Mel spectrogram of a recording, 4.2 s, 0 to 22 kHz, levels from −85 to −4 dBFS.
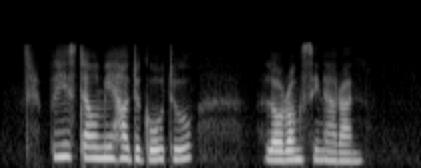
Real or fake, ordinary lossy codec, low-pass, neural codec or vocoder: fake; none; 7.2 kHz; codec, 16 kHz, 0.7 kbps, FocalCodec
